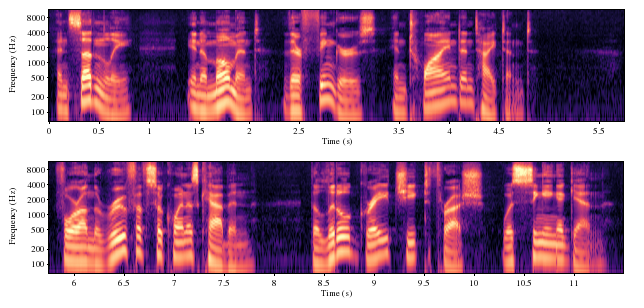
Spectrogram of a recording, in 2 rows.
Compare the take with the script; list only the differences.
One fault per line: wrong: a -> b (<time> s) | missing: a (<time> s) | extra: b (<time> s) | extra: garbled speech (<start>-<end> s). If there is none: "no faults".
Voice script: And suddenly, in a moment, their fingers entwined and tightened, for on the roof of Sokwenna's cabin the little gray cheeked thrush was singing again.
no faults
